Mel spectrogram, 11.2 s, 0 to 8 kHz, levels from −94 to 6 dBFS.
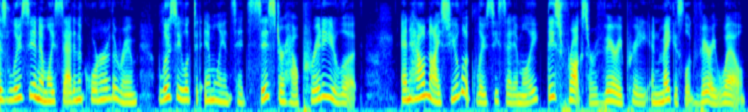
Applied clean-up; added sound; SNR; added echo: none; none; none; none.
